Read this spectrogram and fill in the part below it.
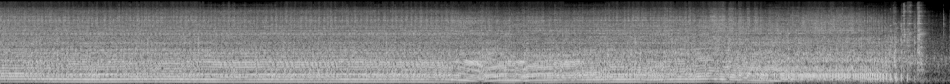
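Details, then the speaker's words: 2008 Troy Bilt TB20CS 31cc two-stroke trimmer with new fuel lines, filter and primer: buzzy note sags and wavers midway, picks up, then cuts out; it runs only on half choke, and the owner suspects dirt in the carb. "Seems like it's only wanting to run half choke, so there's a good chance there's something down in there."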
